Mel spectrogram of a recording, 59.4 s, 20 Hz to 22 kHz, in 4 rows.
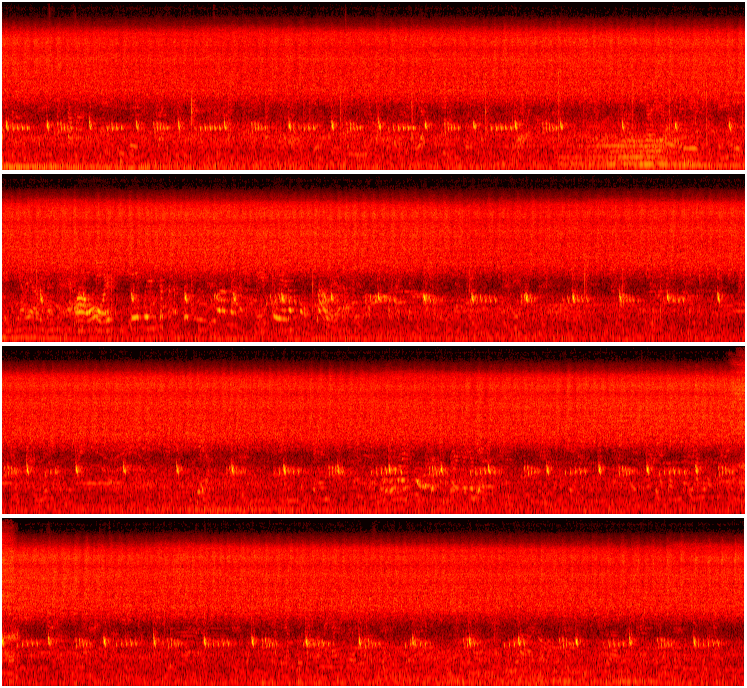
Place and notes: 富陽自然生態公園, Taipei City, Taiwan - in the Park
Many elderly people doing exercise in the park, Bird calls, Cicadas cry
Zoom H2n MS+XY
